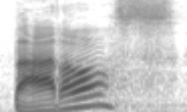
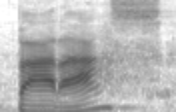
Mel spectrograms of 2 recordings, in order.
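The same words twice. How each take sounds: First: Badass with a long 'ah', like bad-arse; British pronunciation. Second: Badass with a short American 'a' in ass; American pronunciation. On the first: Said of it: "would naturally pronounce A S S as arse". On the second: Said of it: "That, that guy's badass". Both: Shown as a demonstration.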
